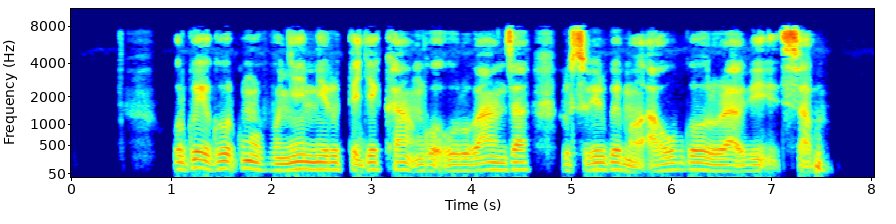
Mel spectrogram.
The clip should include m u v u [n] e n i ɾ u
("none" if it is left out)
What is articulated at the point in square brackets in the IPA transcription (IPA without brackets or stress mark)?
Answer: ɲ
